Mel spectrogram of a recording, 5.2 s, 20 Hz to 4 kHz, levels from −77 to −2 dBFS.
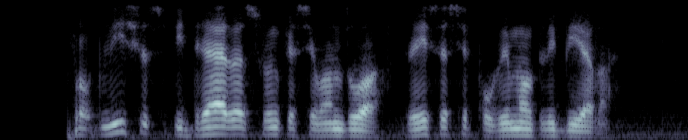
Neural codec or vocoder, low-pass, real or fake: codec, 16 kHz, 2 kbps, FunCodec, trained on LibriTTS, 25 frames a second; 3.6 kHz; fake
